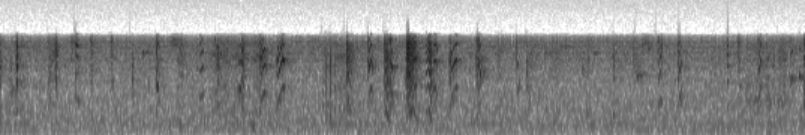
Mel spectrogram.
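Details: Pet Meyer's parrot being affectionate, giving a loose series of dry clicks and brief chirped notes, busiest in the middle with a quick flurry of sharp, descending chirps, then sparse ticking; quiet room background.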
